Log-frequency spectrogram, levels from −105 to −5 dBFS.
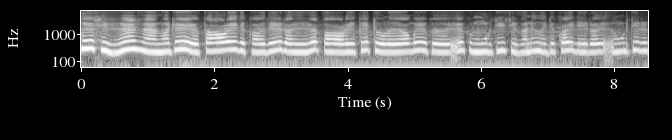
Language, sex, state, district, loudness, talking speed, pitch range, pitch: Hindi, male, Chhattisgarh, Raigarh, -13 LUFS, 170 wpm, 235-270 Hz, 250 Hz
